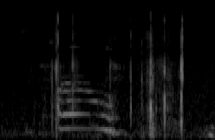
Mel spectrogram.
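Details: Soft-spoken pet cat at home answering a person: one quiet, drawn-out mew that slides slightly downward for about half a second, followed by a few sharp clicks.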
